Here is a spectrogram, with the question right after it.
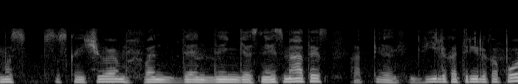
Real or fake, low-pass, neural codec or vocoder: real; 5.4 kHz; none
